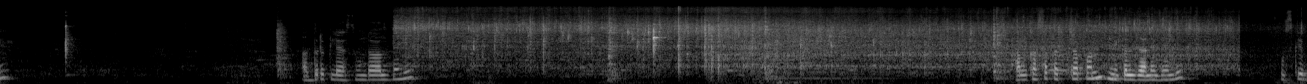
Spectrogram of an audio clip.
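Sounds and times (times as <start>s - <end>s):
spices sizzling in hot oil: 3.9s - 13.0s.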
